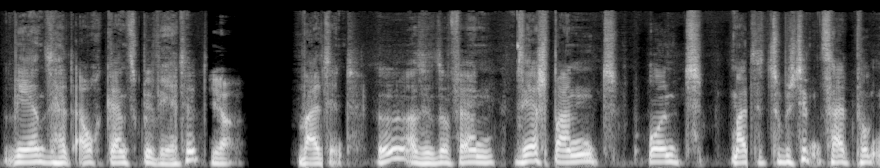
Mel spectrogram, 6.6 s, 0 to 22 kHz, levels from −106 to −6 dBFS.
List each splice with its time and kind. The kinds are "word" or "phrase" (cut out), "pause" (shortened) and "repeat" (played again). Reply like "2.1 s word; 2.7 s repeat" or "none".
1.0 s word; 2.4 s phrase; 3.8 s pause; 5.6 s phrase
